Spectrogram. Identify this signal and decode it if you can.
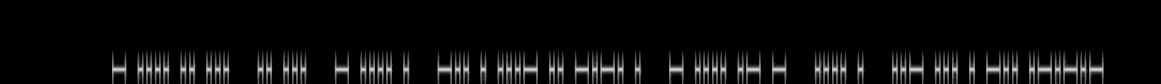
Morse code, heard as a keyed tone, about 28 wpm, 700 Hz. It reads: THIS IS THE DEVICE THAT HE USED.
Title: Sentences from Top 1500 Words 28wpm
